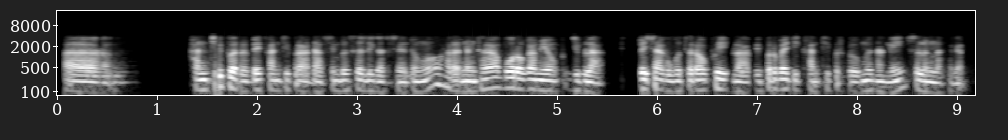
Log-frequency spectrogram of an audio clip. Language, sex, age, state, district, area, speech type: Bodo, male, 30-45, Assam, Udalguri, urban, conversation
